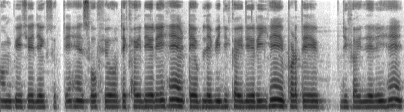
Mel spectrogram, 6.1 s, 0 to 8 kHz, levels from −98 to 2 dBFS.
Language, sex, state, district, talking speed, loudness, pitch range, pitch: Hindi, male, Rajasthan, Bikaner, 220 wpm, -15 LUFS, 150-155 Hz, 155 Hz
